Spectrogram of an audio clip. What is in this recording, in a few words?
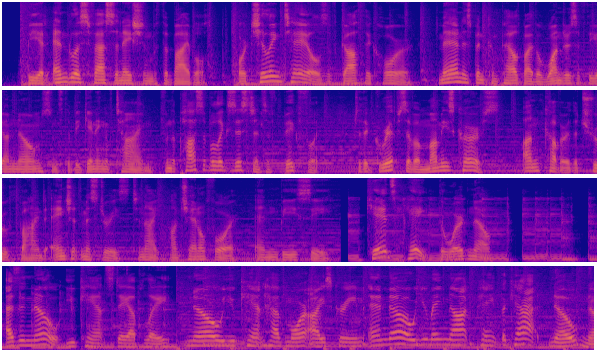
Commercial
